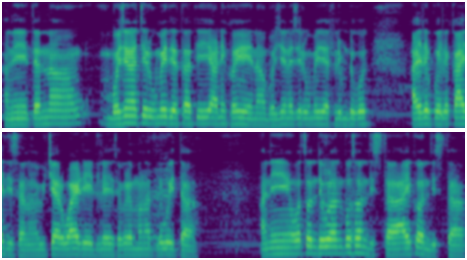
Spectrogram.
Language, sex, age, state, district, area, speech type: Goan Konkani, male, 45-60, Goa, Murmgao, rural, spontaneous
